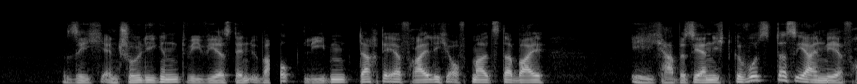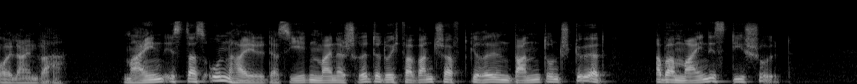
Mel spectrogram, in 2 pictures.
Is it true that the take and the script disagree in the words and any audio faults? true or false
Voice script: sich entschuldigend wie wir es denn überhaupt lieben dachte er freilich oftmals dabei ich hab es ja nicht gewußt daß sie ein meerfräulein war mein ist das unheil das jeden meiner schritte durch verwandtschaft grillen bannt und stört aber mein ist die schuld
true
